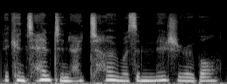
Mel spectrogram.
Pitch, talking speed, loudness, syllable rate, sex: 170 Hz, 185 wpm, -17 LUFS, 5.4 syllables/s, female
